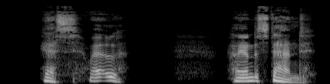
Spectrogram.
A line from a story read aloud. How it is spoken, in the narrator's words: he sighed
